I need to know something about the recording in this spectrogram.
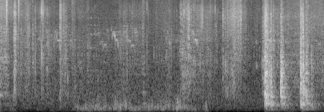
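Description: Footsteps on dirt and gravel while two-by-four boards are carried and handled. Near the end comes a cluster of loud, sharp knocks of lumber.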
